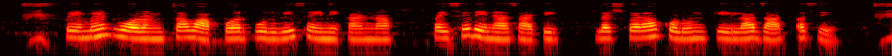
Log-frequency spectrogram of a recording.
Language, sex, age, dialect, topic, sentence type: Marathi, female, 31-35, Northern Konkan, banking, statement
